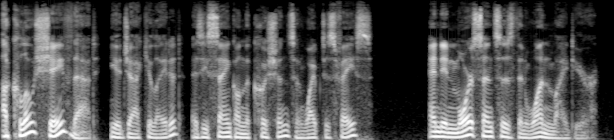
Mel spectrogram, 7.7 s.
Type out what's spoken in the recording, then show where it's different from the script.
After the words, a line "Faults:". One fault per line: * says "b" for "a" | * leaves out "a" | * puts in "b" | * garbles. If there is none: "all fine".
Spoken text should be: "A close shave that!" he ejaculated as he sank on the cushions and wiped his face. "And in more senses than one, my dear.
"A close shave that!" he ejaculated as he sank on the cushions and wiped his face. "And in more senses than one, my dear.
Faults:
all fine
